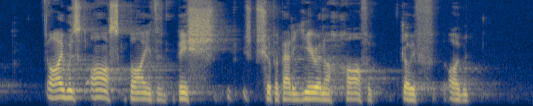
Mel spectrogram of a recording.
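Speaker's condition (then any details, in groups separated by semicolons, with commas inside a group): Stammer; man aged 55; stammer audible in speech; repeated sounds, prolonged sounds, blocks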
